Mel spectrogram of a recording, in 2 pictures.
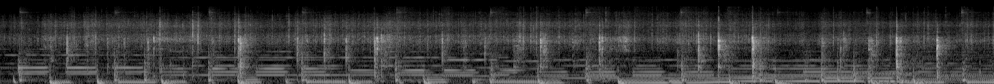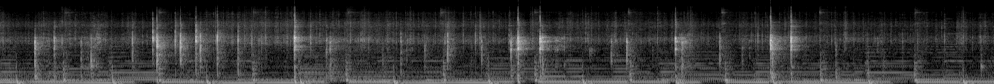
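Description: Fried rice sizzling on a flat electric griddle plate while a wooden spatula and a turner stir and scrape it, with frequent sharp scrapes and taps of the spatulas on the plate.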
